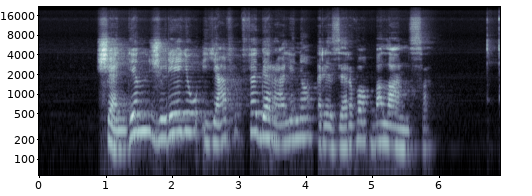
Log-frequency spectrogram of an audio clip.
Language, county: Lithuanian, Utena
